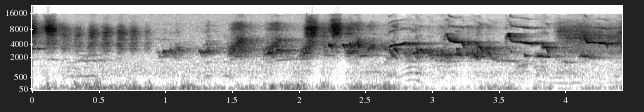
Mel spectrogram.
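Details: Greater green leafbird, a kept songbird, singing a lavish song: rapid repeated buzzy notes high up, then clear whistled slurs and sharp rising and falling phrases, over low rumbling background noise.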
